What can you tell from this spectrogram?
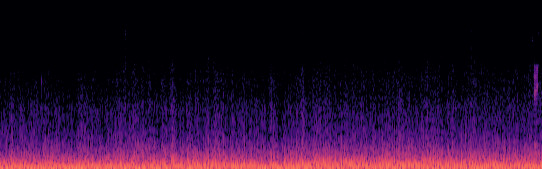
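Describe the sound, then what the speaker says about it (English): Warm wind gusting at Christchurch airport, a constant low rumble buffeting the microphone throughout, close and steady with no other clear sounds. "the wind coming through is quite warm"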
